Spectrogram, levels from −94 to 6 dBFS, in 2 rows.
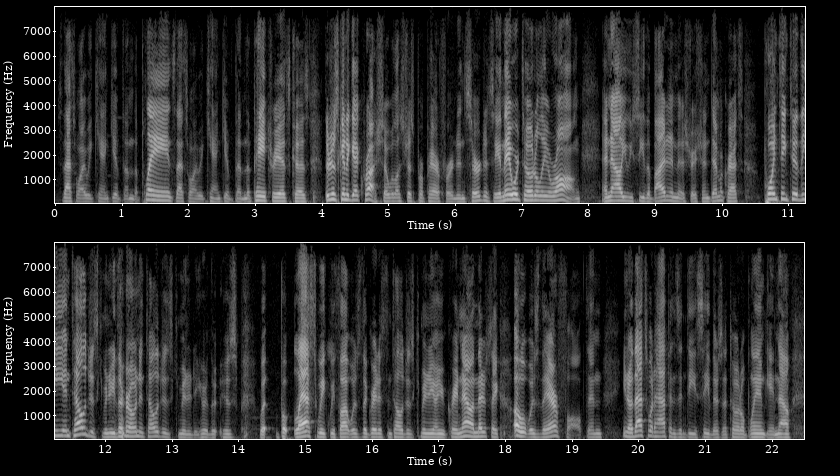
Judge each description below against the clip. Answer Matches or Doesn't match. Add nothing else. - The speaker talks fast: Matches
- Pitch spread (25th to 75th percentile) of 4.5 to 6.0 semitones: Doesn't match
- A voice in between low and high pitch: Matches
